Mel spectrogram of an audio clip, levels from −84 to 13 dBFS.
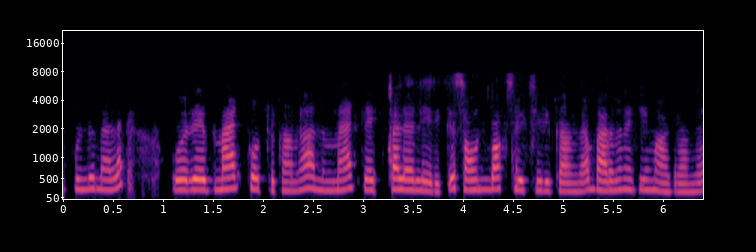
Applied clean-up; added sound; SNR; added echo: neural mask model Resemble Enhance denoiser.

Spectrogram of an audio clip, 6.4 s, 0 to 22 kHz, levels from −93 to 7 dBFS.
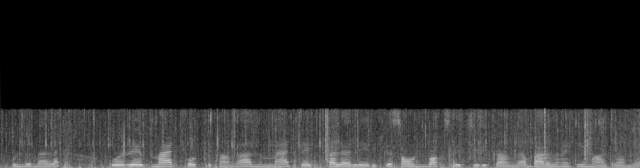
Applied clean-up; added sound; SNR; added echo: none; Fire; 10 dB; none.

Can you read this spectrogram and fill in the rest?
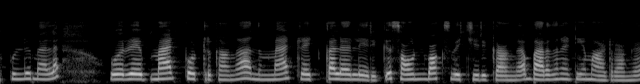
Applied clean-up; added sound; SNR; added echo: none; none; none; none.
